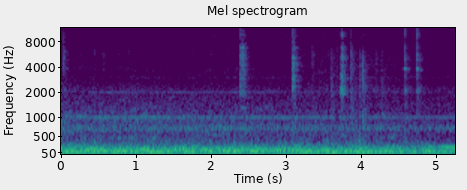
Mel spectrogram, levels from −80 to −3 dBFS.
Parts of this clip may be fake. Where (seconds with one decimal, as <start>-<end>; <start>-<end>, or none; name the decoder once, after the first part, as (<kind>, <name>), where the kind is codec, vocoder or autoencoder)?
0.9-1.4 (autoencoder, DAC-VAE); 4.0-5.3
